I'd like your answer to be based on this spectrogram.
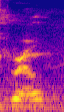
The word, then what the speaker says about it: Grell: Am I pronouncing it right? – It's Grell. – Grell. So you... – Rhymes with go to hell.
